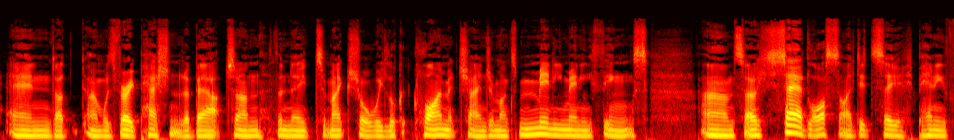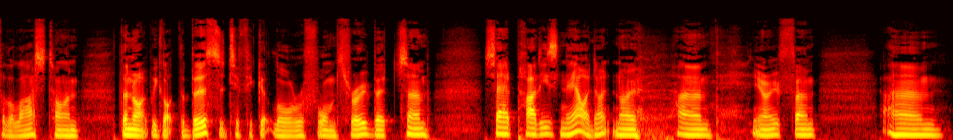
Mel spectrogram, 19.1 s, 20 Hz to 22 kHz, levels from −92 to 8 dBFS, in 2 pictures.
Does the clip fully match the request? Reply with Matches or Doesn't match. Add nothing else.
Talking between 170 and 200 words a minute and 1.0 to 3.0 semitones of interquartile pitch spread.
Matches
